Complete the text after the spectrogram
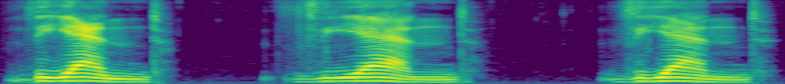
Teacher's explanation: Look at how he says the end, the end, the end. He connects both words. The end of one word to the beginning of the next one.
